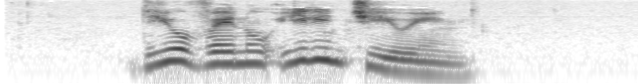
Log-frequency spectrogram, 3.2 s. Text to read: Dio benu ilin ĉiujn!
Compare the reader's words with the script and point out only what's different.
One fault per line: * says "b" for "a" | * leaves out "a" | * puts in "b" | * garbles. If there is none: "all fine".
all fine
